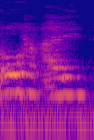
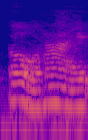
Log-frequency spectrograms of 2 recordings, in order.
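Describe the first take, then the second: First: The greeting sounds warm and friendly. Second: The greeting sounds cold and condescending.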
